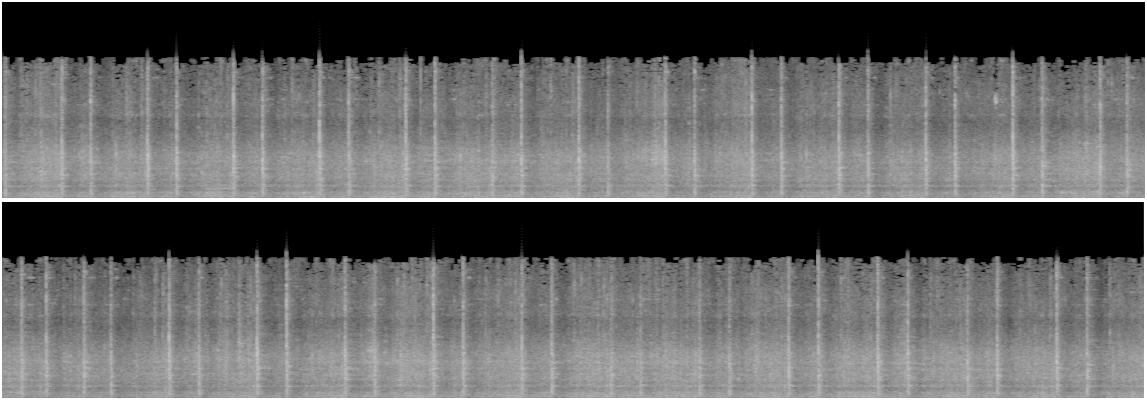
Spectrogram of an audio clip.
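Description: Freight wagons rumble steadily past close by.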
